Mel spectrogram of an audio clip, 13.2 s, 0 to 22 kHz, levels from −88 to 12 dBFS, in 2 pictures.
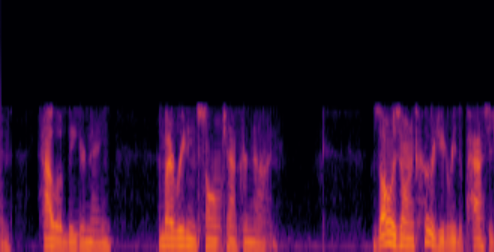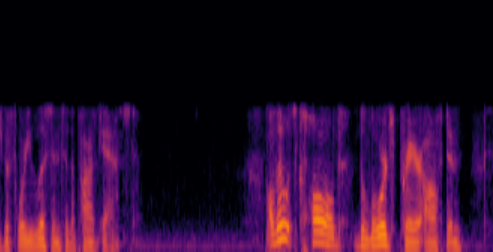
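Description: From start to finish the speech has the squeezed, hoarse quality of the G.723.1 codec, and it's heavy here. Nothing comes through above about 4 kHz, so everything sounds muffled, and consonants smear together because the coder's model of the voice only catches up every 30 ms frame. The thinness is consistent with the roughly 6 kbit/s mode.

On top of that there's VoIP packet loss concealed by the speech codec, three times. Around 1.01 to 1.06 s about 30 ms goes missing, which sounds like one lost frame. The decoder keeps extrapolating from the last pitch and filter it had, so you get a short fading stretch of buzz or coloured noise instead of real speech, and the voice stays a bit weak just after. The longest gap is at 2.87 to 2.97 s, roughly 60 ms, pointing to two frames in a row. The tone drags out and decays more noticeably there. At 8.18 to 8.23 s another 30 ms gap gives the same brief fading fill.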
